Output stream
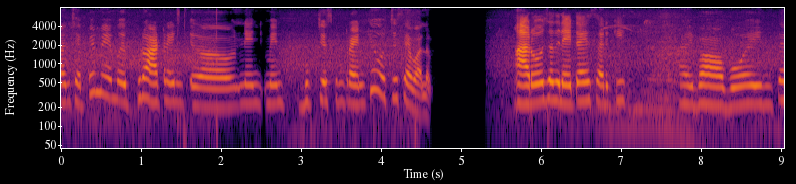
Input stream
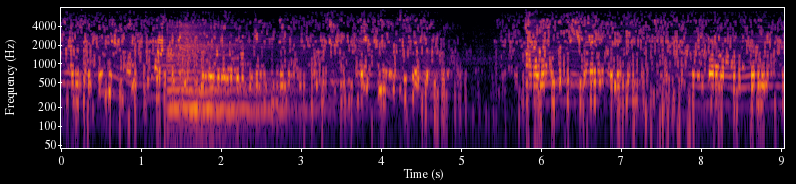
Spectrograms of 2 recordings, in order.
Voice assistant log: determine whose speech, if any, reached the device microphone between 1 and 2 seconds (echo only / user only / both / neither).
both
